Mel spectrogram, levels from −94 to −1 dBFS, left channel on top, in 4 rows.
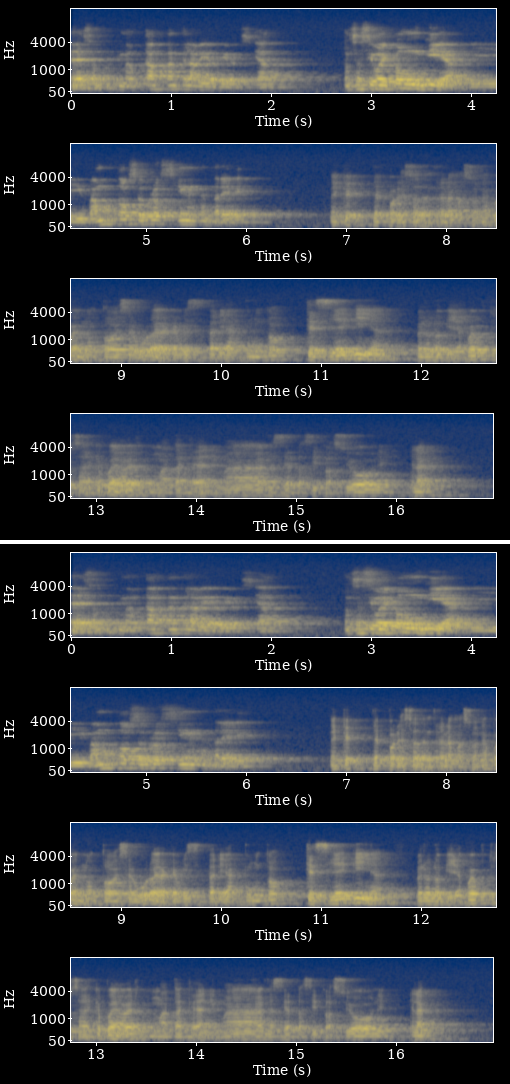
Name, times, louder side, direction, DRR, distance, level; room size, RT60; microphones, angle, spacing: voice 1, 0.0-2.0 2.7-6.0, left 1 dB, 45° left, 0 dB, 1.8 m, -24 dB
voice 2, 6.8-10.6 10.9-11.6 12.0-16.3, right 1 dB, 55° right, 3 dB, 1.3 m, -27 dB
9.7 x 7.1 x 4.9 m, 1.3 s
head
